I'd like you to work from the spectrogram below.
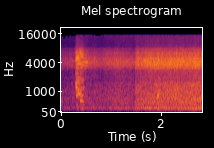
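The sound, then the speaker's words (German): A truck's side curtain being pulled shut at Krombach while the truck is being loaded: a sharp rustling swish near the start, then a steady sliding, rolling scrape that grows louder partway through, set against a constant background rumble. “Ich habe gerade den Vorhang zugemacht. Ich bin bei Krombach und die wird gerade beladen.”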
